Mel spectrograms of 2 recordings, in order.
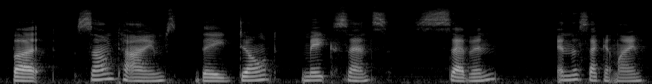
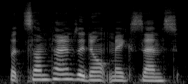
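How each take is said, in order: First: Counting syllables. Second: Said in the usual way. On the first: Shown as a demonstration. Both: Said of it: "if you count the syllables".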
